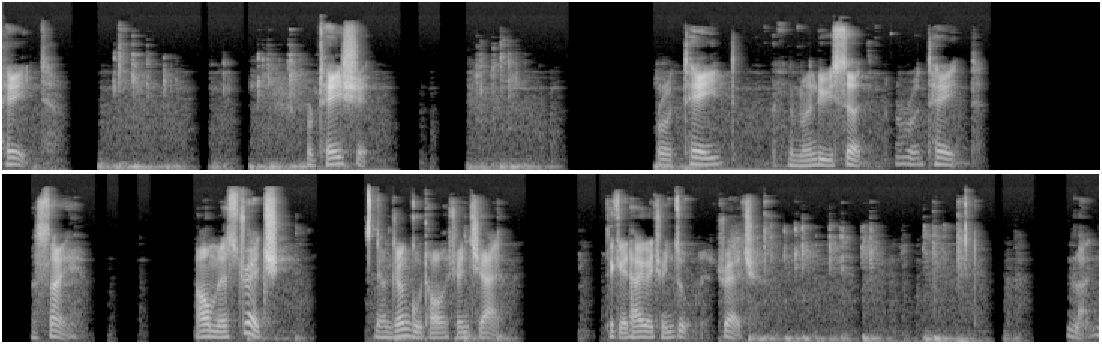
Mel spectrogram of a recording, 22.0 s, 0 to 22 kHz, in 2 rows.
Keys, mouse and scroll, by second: 0.0-3.1 drag, 4.8 BackSpace, 8.8-10.2 drag, 10.9 click, 11.7 click, 13.0 click, 13.7 shift+click, 14.3 click, 15.2 ctrl+click, 15.7 shift+click, 16.8-17.7 drag, 17.8-20.9 drag.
